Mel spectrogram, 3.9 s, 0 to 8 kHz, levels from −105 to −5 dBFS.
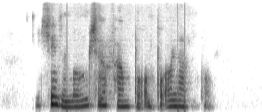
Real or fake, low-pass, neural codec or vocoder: fake; 7.2 kHz; codec, 24 kHz, 0.9 kbps, WavTokenizer, medium speech release version 2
